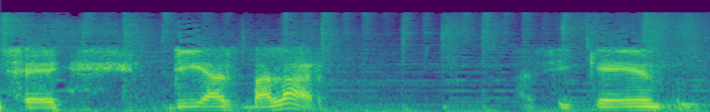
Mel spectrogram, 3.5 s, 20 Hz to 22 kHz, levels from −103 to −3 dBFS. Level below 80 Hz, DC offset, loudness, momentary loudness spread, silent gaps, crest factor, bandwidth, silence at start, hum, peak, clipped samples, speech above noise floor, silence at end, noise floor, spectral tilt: -46 dBFS; under 0.1%; -19 LUFS; 21 LU; none; 16 dB; 13.5 kHz; 0 s; none; -6 dBFS; under 0.1%; 20 dB; 0 s; -39 dBFS; -4 dB/octave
